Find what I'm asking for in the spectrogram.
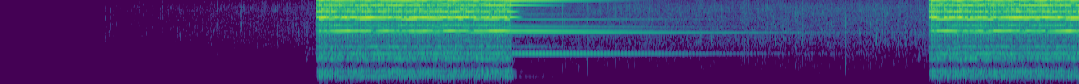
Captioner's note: SFX: Phone Rings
